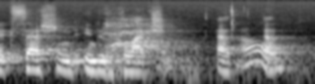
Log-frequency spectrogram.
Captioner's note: attendee coughing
